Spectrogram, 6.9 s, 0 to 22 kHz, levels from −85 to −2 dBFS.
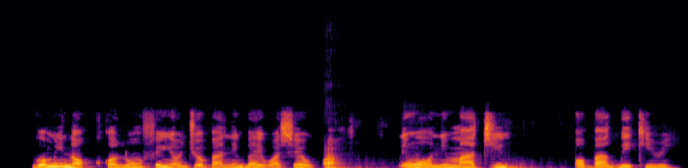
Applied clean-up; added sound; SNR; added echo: neural mask model DeepFilterNet 3.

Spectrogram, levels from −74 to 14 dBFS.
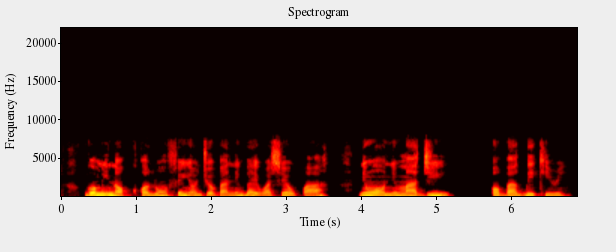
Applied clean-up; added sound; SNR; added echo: none; none; none; none.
